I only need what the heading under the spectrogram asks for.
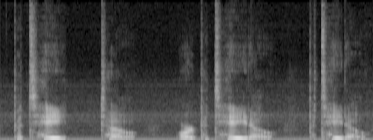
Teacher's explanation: I have the option to do a flap T, and I will usually do a flap T there.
